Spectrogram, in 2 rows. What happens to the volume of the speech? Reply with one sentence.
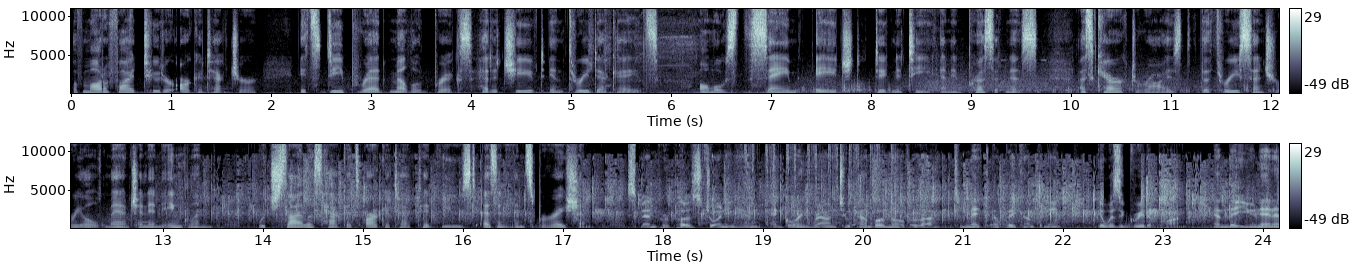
The loudness of the speech stays about the same.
